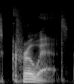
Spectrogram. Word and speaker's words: Croat: Kraut, like Croatian. – That's Croat.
